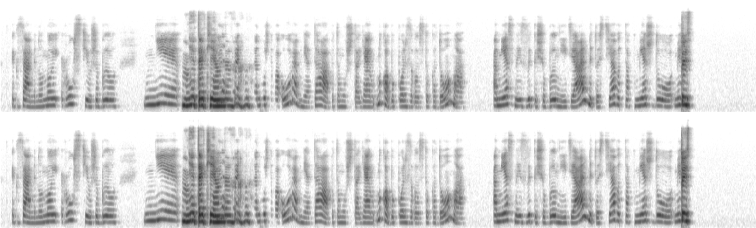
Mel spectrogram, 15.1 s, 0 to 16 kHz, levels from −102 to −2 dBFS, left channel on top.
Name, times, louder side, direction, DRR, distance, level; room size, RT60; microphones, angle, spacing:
voice 1, 0.3-2.3 2.9-3.6 4.3-9.3 9.9-13.8, right 1 dB, 15° right, 0.3 m, -42 dB
voice 2, 3.6-5.0 13.6-13.8, right 2 dB, 90° right, 0.5 m, -26 dB
2.2 x 2.1 x 3.0 m
head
